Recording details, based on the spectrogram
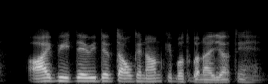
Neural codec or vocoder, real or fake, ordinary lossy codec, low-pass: codec, 16 kHz, about 1 kbps, DyCAST, with the encoder's durations; fake; AAC, 48 kbps; 5.4 kHz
